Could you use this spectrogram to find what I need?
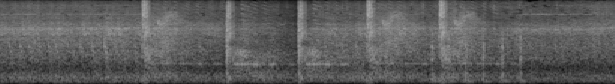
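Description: A tool gun fires with sharp electric zaps.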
